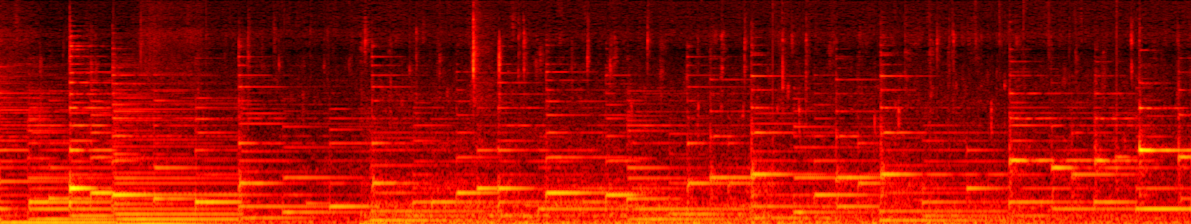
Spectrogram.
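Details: Melodic instrumental music with sustained, stepping notes over a low bass and a soft patter like rain, with no animal calls heard.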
